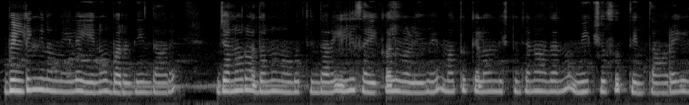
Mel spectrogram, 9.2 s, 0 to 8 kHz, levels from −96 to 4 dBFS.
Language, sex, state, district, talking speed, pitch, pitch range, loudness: Kannada, female, Karnataka, Belgaum, 100 wpm, 275 Hz, 260-285 Hz, -38 LUFS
